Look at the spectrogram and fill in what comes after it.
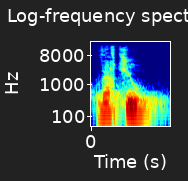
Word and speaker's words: Vertue: George Vertue, ça s'écrit comme vertu avec un E, V-E-R-T-U-E, né en 1684, mort en 1756.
